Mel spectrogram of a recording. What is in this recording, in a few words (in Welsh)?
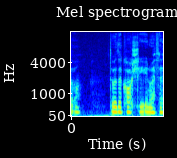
"colli", Welsh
